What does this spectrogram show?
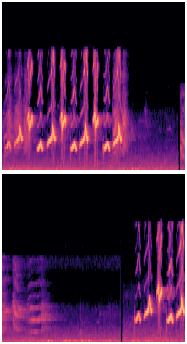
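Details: Cinereous tit, known locally as gelatik batu, with a quick string of high, sharp chirps, a pause with a faint scratchy sound, then the chirping series resumes.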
